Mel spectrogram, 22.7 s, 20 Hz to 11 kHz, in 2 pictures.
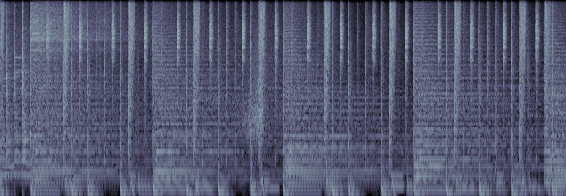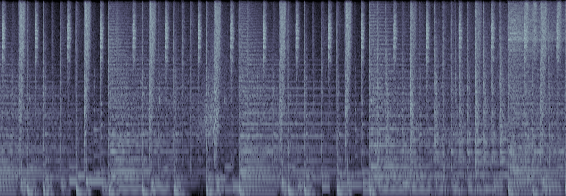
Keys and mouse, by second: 0.7 right click, 0.9 click, 3.5 Delete, 4.1 click, 5.2 Escape, 5.4 click, 5.7 Escape, 5.9 click, 9.4 click, 10.3 click, 10.5 Escape, 10.5 click, 14.9 Escape, 15.8 click, 17.7 click, 21.5 KP_3, 21.8 Return.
